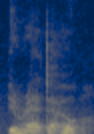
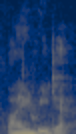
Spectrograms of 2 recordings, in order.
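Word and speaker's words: Byredo: this video i actually didn't know how to pronounce this brand name correctly i would say beretto or by redo different times i would say differently but after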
